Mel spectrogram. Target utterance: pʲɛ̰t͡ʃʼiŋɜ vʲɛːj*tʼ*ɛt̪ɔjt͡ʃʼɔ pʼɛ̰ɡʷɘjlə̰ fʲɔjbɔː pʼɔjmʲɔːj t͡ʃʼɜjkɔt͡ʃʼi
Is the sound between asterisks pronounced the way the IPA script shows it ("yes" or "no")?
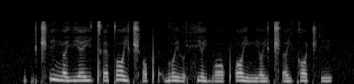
yes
